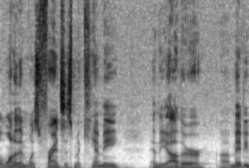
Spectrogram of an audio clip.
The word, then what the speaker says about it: Makemie: Well, Francis McKe uh again there's debate how to say his name McMe or Mckmi. We'll just we'll just go with McKimmy uh for here.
